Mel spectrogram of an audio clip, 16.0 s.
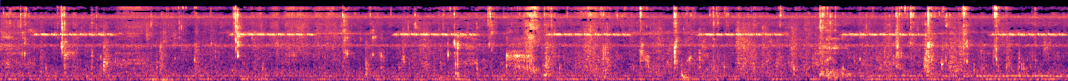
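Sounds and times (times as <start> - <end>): wet mouth clicks and chewing: 2.5 - 3.8.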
